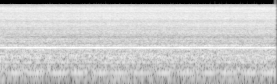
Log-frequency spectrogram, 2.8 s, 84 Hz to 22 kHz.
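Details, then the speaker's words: Dental wet ring vacuum pump (DentalEZ Dual MC201) run without seal water, clear tubing on exhaust: harsh, hissy roar with a fixed high whistle and faint pulsing; runs very hot, noticeable drop in inches of mercury. "the pump will have a high fixed line and will run very hot without water hear the difference in the sound as well as a noticeable drop in your inches of mercury"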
